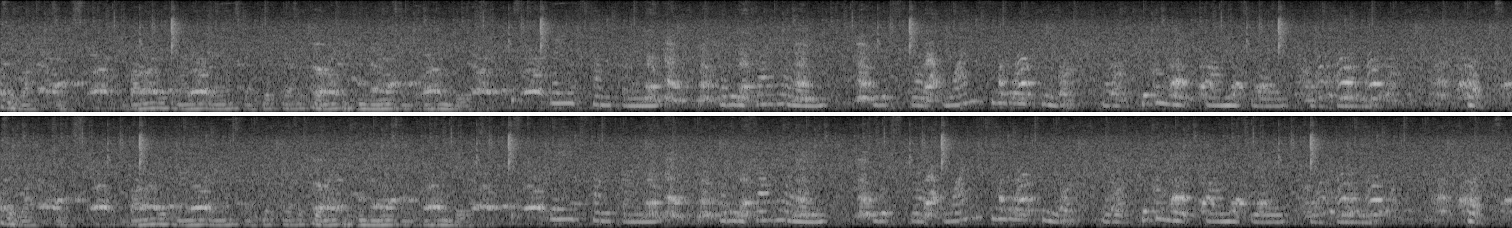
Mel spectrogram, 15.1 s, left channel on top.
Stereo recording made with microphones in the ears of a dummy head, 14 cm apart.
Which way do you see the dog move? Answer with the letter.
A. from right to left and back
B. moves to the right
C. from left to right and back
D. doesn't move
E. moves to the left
D.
